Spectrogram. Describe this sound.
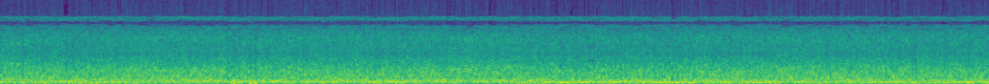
Sound of a vehicle and a helicopter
